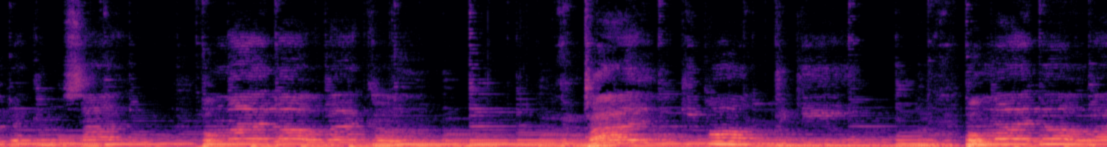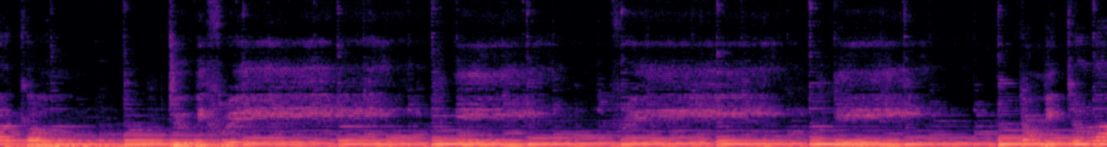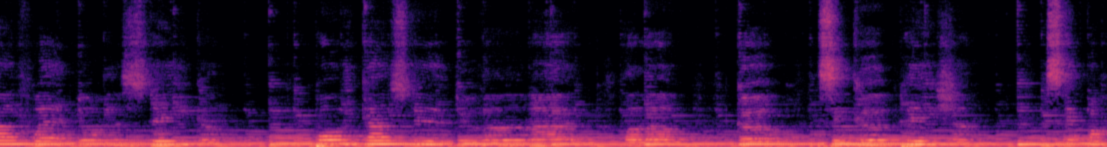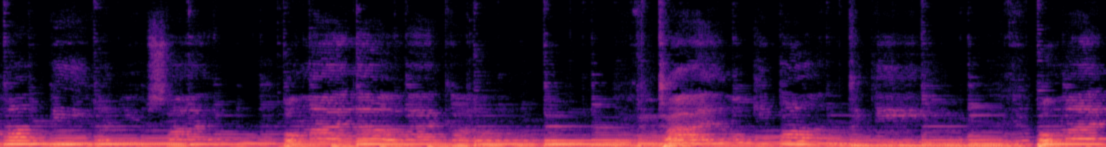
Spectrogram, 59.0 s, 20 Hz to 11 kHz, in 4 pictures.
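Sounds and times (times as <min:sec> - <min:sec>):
man singing: 0:00.0 - 0:06.4, 0:07.4 - 0:51.9, 0:52.5 - 0:59.0
acoustic guitar strumming: 0:00.0 - 0:59.0.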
